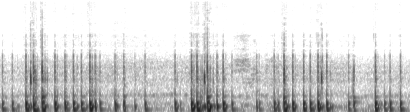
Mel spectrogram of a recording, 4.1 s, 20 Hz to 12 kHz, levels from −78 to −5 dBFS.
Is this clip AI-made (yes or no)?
no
